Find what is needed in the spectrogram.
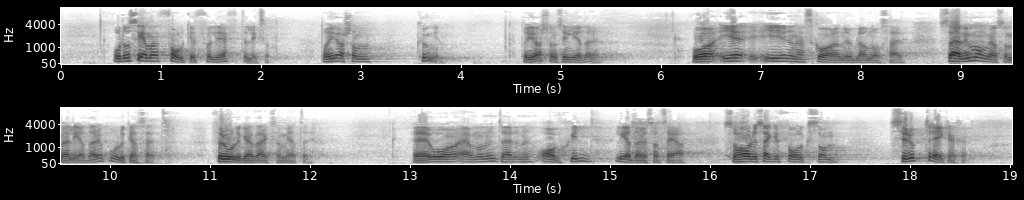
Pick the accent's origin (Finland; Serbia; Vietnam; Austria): Austria; Jag är österrikare. Liksom det ingår i vår kultur att dricka öl liksom.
